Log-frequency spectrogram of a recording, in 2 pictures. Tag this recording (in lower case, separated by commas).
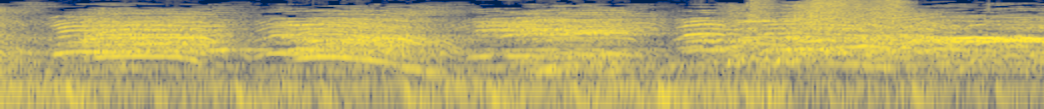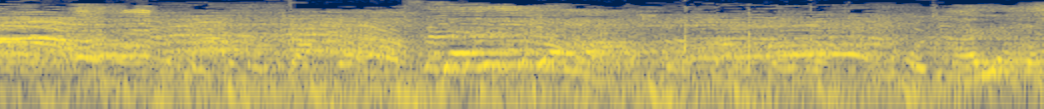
music, speech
